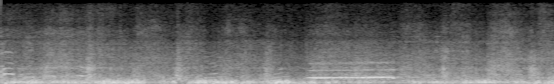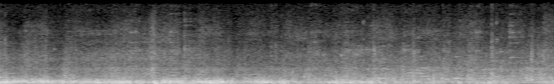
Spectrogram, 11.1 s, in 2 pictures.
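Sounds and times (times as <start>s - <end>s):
train coaches rumbling past: 0.0s - 11.0s
wheels clacking over rail joints: 3.7s - 11.0s.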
